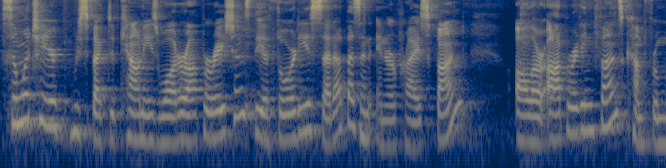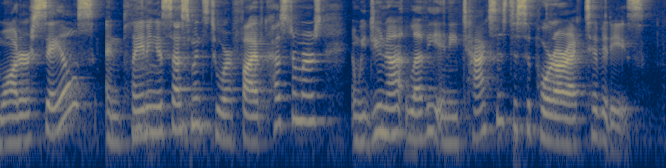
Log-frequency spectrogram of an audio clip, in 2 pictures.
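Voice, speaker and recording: Loud and very fast, a woman speaks at a medium pitch with very wide swings in her pitch. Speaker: water authority finance staff presenter. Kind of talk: formal budget presentation. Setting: public board meeting in county building. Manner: formal.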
